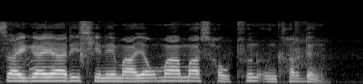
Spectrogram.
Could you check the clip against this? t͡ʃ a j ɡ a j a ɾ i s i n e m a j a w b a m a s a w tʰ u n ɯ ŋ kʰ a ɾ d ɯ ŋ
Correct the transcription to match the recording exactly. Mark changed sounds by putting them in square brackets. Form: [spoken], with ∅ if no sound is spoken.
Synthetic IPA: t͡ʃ a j ɡ a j a ɾ i s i n e m a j a w [m] a m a s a w tʰ u n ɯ ŋ kʰ a ɾ d ɯ ŋ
